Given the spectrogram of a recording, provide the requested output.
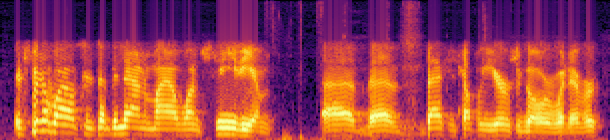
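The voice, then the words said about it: Hoarse, failing voice. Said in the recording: “My voice is going a bit here on me.”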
